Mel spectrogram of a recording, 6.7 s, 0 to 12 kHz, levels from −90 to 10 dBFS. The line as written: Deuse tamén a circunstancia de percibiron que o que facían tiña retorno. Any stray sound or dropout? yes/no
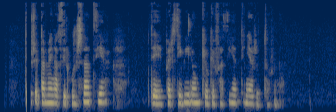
yes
